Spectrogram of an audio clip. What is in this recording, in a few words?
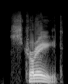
"straight", American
